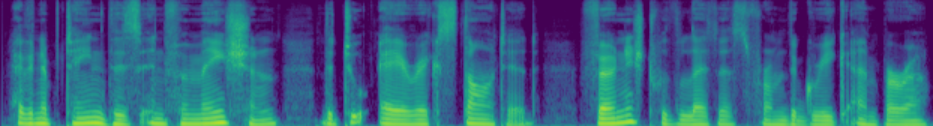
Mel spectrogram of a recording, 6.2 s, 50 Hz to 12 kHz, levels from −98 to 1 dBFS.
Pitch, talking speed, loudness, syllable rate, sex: 120 Hz, 145 wpm, -21 LUFS, 5.1 syllables/s, male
